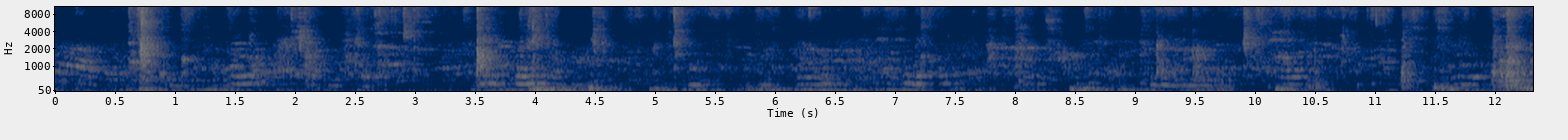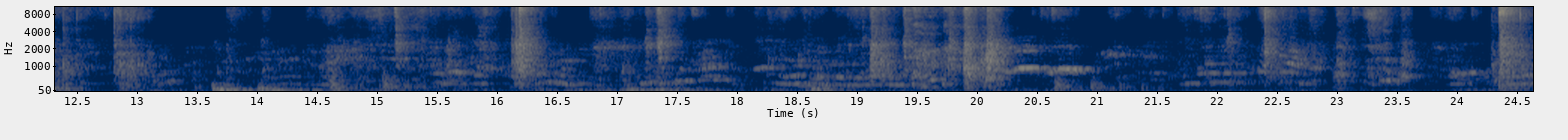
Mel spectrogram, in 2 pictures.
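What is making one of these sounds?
Plastic hoops clatter against the floor.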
